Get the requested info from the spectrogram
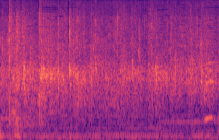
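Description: Congregation applauding: a dense patter of hand claps over a soft, steady sustained music tone.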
